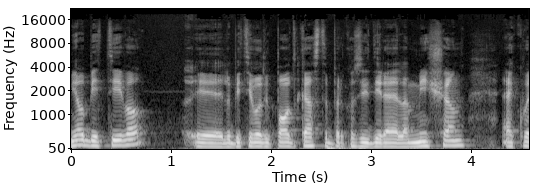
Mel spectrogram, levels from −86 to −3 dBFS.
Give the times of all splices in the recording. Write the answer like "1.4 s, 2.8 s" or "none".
2.0 s, 3.4 s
